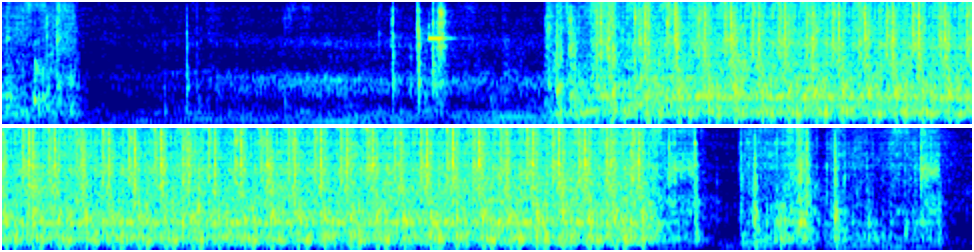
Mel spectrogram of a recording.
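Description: Domestic electric sewing machine sewing a straight stitch through felt and fabric. It runs slowly at first, then picks up to a fast, steady stitching rhythm for about six seconds and stops about ten seconds in. A few separate clicks follow near the end.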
